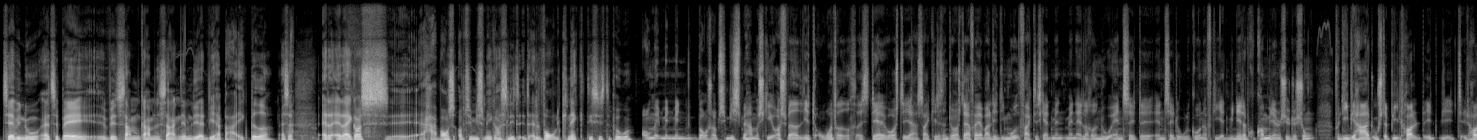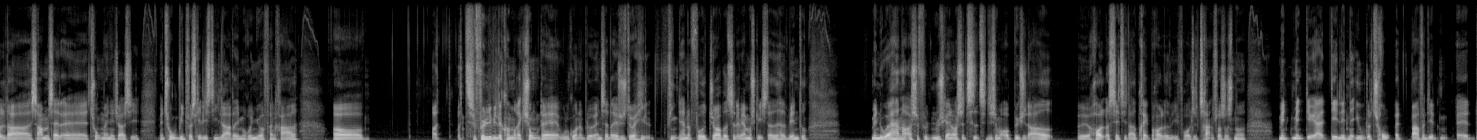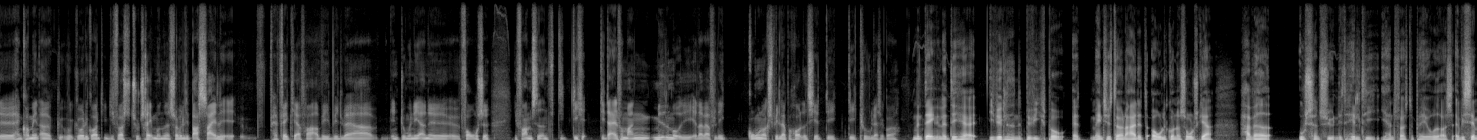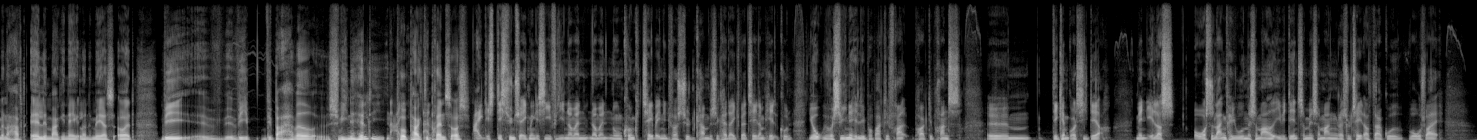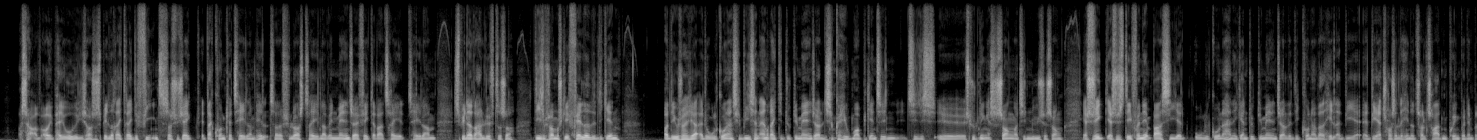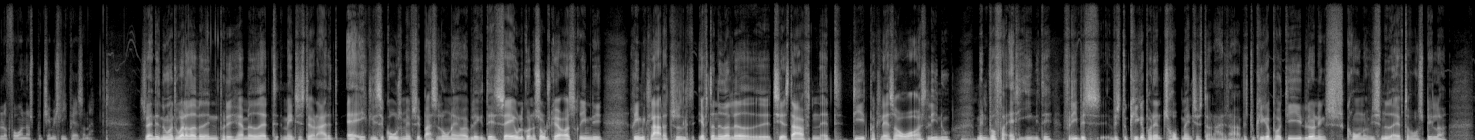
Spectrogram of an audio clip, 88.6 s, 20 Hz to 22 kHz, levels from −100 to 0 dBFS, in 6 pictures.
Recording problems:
wrong speed and pitch; too fast and too high; 1.5 times normal speed

